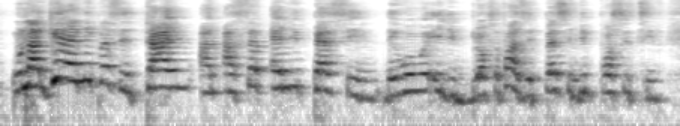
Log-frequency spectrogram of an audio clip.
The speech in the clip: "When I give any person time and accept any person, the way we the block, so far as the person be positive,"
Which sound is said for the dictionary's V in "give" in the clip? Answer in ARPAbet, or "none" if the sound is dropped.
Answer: none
